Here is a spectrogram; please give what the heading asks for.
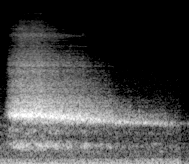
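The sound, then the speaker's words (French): A long, deep breath during a slow breathing exercise: a single continuous airy rush that starts strong and gradually fades over about three seconds, heard alone without talk. “inspire par le nez en gonflant ton ventre. Et expire longuement par la bouche.”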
